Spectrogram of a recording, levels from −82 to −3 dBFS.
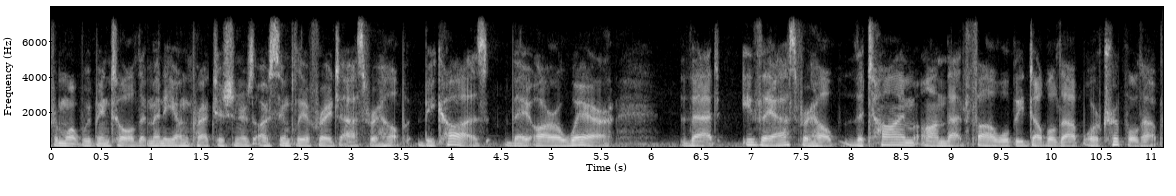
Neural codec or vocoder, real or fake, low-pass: none; real; 7.2 kHz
